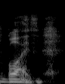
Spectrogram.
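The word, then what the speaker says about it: Byleth: sorry I look at it it's it reads life it is Blythe I don't know piloff makes no sense to be phonetically whatever I know phonetics don't work with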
